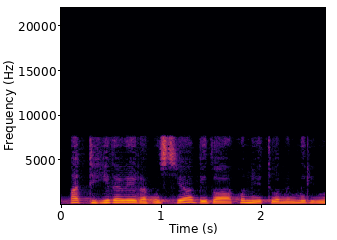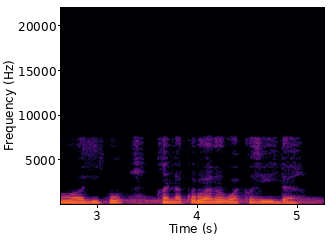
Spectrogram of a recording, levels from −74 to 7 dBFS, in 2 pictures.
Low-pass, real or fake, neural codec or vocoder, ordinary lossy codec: none; fake; codec, 16 kHz, 0.5 kbps, FunCodec, trained on Chinese and English, 25 frames a second; none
